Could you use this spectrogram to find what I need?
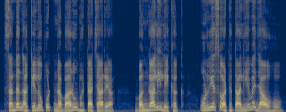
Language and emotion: Sindhi, neutral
